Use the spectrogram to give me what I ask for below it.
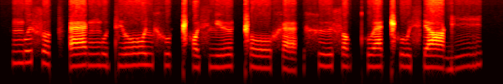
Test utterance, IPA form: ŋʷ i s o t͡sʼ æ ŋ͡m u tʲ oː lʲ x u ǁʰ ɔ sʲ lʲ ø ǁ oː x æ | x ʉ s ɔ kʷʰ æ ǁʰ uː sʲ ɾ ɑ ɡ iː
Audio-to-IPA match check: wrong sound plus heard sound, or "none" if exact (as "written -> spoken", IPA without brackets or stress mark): none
